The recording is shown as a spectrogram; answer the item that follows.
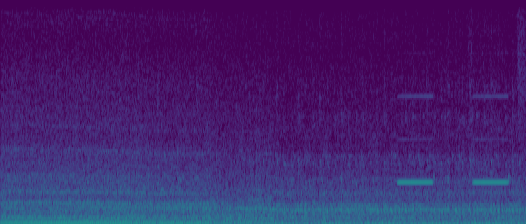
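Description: Reversing beeps from a truck in American Truck Simulator, two short high beeps in the second half over a steady low idling engine drone, with no talk.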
